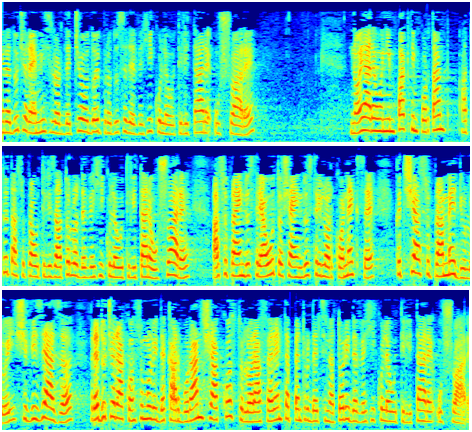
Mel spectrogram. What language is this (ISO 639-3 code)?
ron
